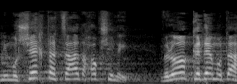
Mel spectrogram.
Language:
Hebrew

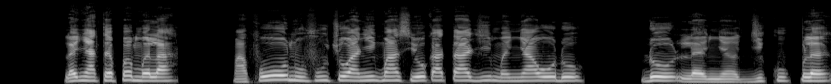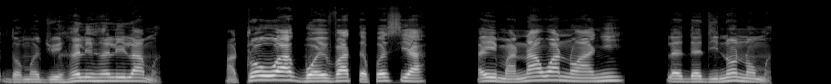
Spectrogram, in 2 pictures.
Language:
Ewe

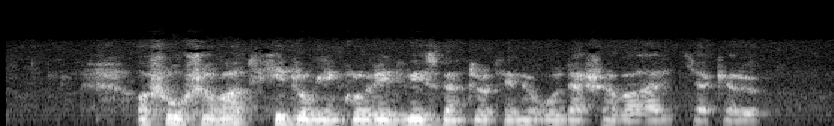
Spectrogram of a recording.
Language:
Hungarian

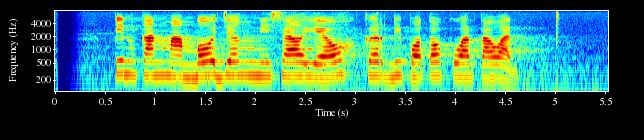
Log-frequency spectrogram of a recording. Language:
Sundanese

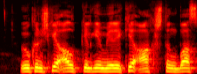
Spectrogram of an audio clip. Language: Kazakh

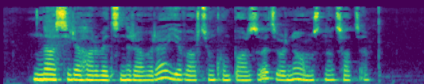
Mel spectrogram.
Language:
Armenian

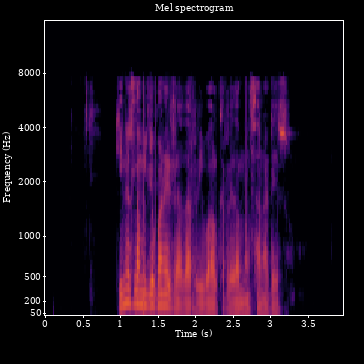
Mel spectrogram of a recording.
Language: Catalan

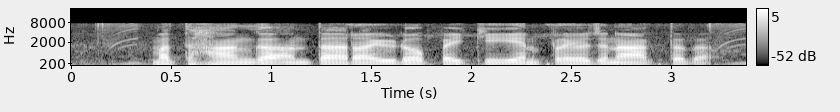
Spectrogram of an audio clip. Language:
Kannada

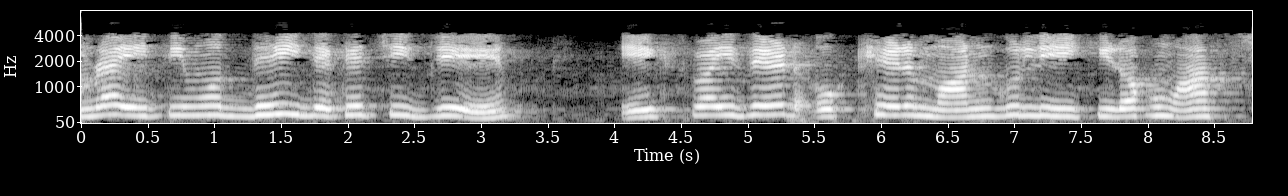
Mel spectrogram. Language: Bangla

